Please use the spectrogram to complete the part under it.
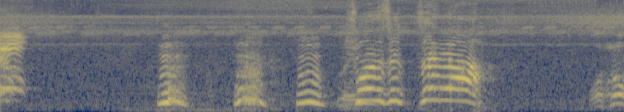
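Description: A young man speaks tensely at close range.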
